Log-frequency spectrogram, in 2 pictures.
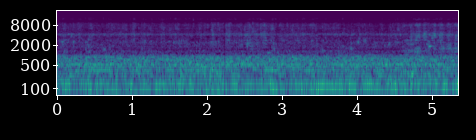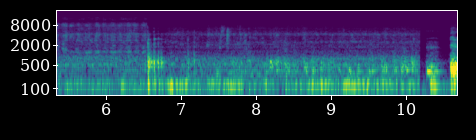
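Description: Bathroom tap running into the sink during toothbrushing, a steady hiss that shuts off sharply about two-thirds of the way through. Quieter toothbrush scrubbing follows, with one short loud sound at the very end.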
